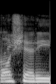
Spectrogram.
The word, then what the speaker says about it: mon chéri: You have to have like a lot of like phlegm in the back of your throat.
